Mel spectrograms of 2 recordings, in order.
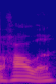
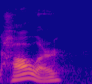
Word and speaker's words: holla: That's hall weird. Is like the hallway, H-A-L-L, holla, you know what I'm saying? – Yeah. – But you pronounce it holler. It's like, hey, man, I'm going to holler at you, like, you know.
